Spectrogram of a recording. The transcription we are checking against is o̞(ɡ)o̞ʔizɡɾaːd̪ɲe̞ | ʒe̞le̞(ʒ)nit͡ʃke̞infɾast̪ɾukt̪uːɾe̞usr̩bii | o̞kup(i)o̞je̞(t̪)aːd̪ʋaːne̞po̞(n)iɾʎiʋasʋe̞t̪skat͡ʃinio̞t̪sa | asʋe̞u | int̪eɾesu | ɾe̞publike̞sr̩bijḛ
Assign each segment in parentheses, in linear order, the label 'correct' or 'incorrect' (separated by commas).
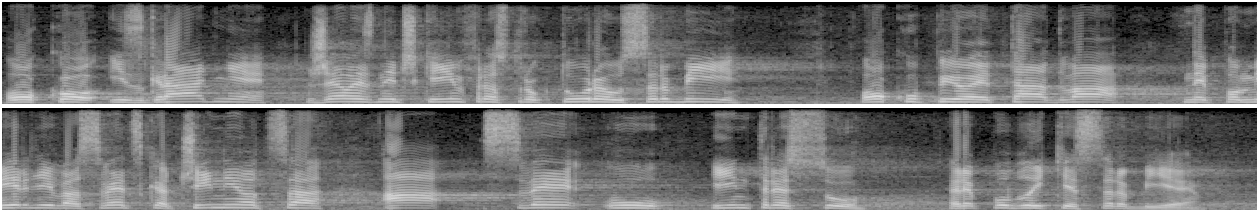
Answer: incorrect, incorrect, correct, correct, incorrect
